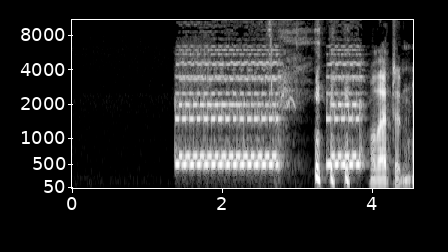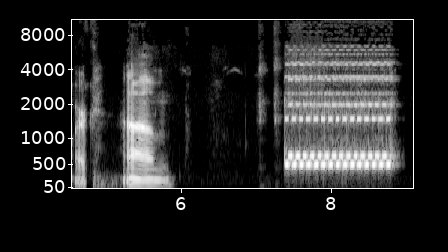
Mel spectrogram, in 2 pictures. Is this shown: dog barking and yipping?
no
